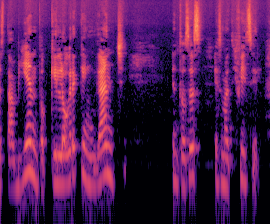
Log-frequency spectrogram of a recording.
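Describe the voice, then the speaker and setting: An animated tone at a moderate pace, with ordinary pitch variation and a dry, close sound free of echo. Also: woman. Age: 20s. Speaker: marketing podcast host. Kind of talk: solo podcast talk.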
